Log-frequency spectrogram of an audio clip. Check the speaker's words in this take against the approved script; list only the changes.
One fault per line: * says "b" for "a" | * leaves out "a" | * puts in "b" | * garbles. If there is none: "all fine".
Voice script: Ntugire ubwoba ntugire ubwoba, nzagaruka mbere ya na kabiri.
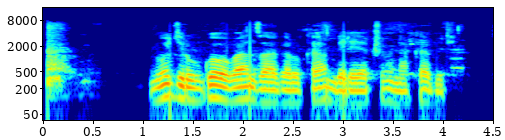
* leaves out "ntugire ubwoba"
* puts in "cumi"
